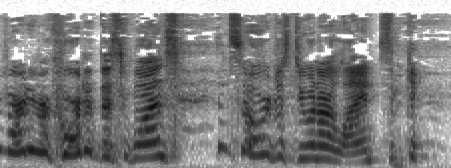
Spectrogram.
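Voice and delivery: loud, high laughing through the words. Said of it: "I'm laughing".

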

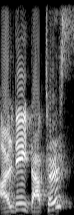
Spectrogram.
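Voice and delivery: gentle upward rise in pitch at the end on doctors. Korean lesson on english yes-no questions, slight rise at end on doctors. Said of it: "이렇게 살짝 올려 읽어요".

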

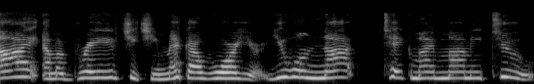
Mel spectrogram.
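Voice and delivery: high-pitched loud shout. A child holding her mother shouts at the man grabbing her, shouting loud. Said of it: "shout loud at him".

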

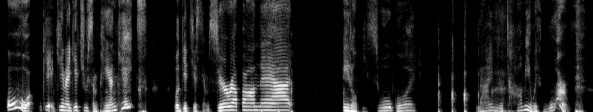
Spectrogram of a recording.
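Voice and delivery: high-pitched grandma voice with Minnesota accent. Doing the promised Minnesota voice for the folks watching, Minnesota accent. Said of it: "We gotta hear in the Minnesota voice".

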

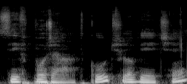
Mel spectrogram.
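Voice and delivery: plain reading voice

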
